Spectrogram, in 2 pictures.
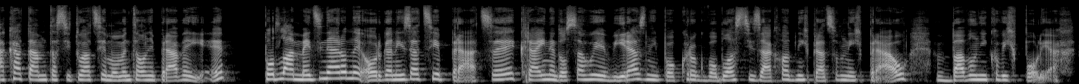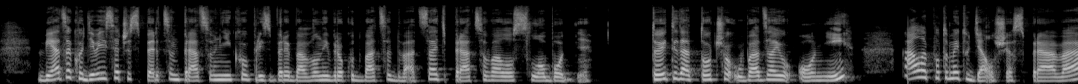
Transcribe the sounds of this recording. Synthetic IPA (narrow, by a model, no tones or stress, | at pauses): ʔakaːt̪amt̪aːsit̪uaːt͡siamɔmɛnt̪aːlɲɛpɾaːʋɛjɛ | pɔd̪ʎamɛd͡zinaːɾɔd̪nɛjʔɔɾɡanizaːt͡siɛpɾa̰ːt͡sɛkɾajinad̪ɔsaɦujɛʋiːɾaznipɔkɾɔɡvɔblascizaːklad̪niːxpɾat͡sɔʊniːxpɾa̰ːʊvbaʋl̩ɲiːkɔʋiːxpɔ̰lɪa̰x | ʋɪad͡zakɔɟɛʋɛɟɛsjat̪ʃɛsc̚pɛɾt͡sɛnt̪̚pɾat͡sɔʊɲiːkʰɔʊpɾizbɛɾɛbaʋl̩nivɾɔkud̪ʋat͡saɟ̚d̪ʋa̰t͡sacpɾat͡sɔʋalɔslɔbɔd̪ɲɛ̰ | t̪ɔjɛt̪ɛd̪at̪ɔt͡ʃɔʔuʋaːd͡zajuːʔɔɲiʔalɛpɔt̪ɔmjɛt̪uɟa̰lˠʃɪaspɾaːʋa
